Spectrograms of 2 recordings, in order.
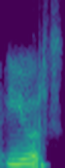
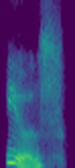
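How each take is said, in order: First: "ears" as ee-yers, r sounded; common Indian pronunciation. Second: "ears" as ee-uhz, silent r; actual pronunciation. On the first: Teacher shows how we say it, "ears" with clear r. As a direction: pronounce the r in "ears". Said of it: "we pronounce like that". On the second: Teacher models it for students, "ears" without r. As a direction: drop the r and end "ears" on z. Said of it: "Actual pronunciation is". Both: Shown as a demonstration.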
